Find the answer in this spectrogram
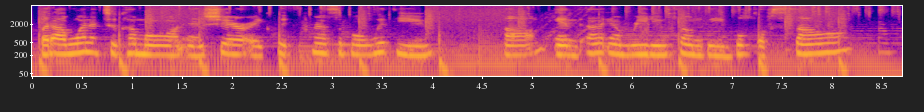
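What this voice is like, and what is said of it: Slightly hoarse voice. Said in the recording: “I'm still a little bit hoarse. I've been under the weather”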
